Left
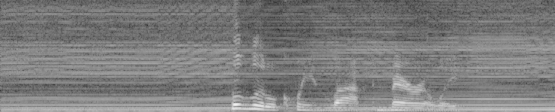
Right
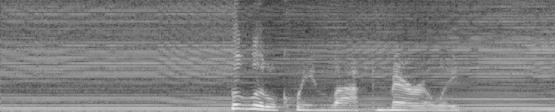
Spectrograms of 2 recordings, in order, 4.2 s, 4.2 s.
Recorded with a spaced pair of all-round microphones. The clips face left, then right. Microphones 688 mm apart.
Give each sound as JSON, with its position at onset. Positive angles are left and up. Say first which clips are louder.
{"t": 1.7, "sound": "a woman speaking", "louder": "even", "side_deg": -45, "distance_m": 0.6}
